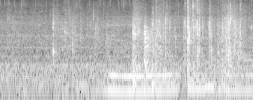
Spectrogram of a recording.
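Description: Garlic hitting a hot frying pan while salmon dinner is cooked, giving a soft steady sizzle with a few sharper crackling bursts and light utensil stirring, close by with no talk.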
